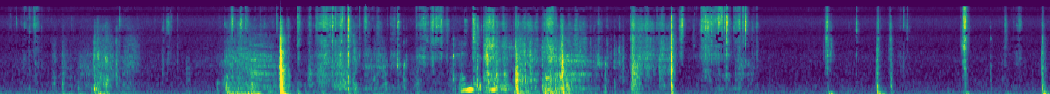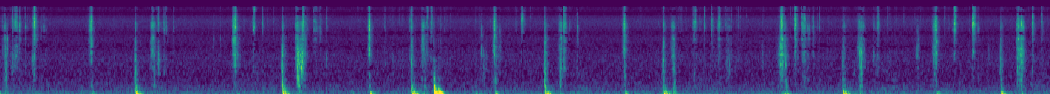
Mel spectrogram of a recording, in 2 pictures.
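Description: Rustling and handling noise for several seconds in the first third, then scattered light taps and clicks as a flower stamp is pressed onto a gel printing plate to lift paint and stamped onto paper.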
